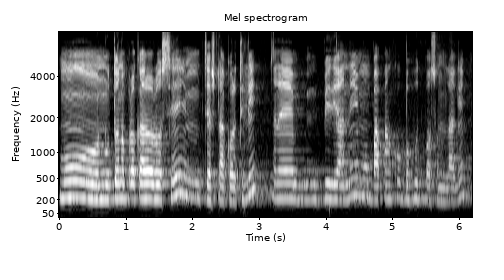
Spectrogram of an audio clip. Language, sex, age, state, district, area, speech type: Odia, female, 18-30, Odisha, Boudh, rural, spontaneous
